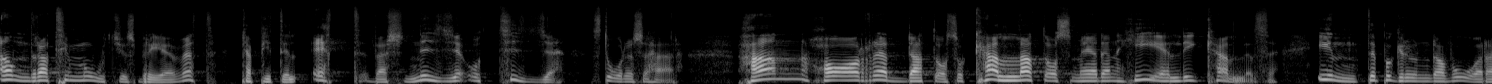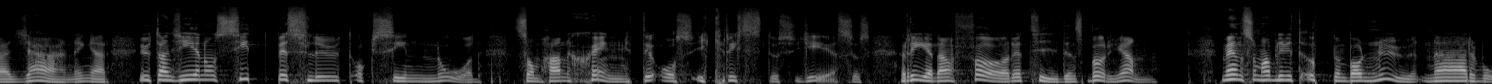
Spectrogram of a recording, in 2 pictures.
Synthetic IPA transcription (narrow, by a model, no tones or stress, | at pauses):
and̪ɾat̪ʰɪmuːt̪ʰɪɵsbɾeːvət̪ | kʰapʰɪt̪ːəlɛt̪væʂniːəʔɔt̪ʰiːə̰ | st̪oːɖɛsɔɦæ̰ːɾ | hanhaɾɛd̪ːat̪ɔsɔkʰːalːat̪ɔsmeːd̪ɛnheːlɪɡ̚kʰa̰lːə̰lsə̰ | ɪnt̪əpʰɔɡɾɵnd̪avːoːɾajæːɳɪŋaɾʉ̟ːt̪anjeːnɔmsɪt̪bɛslʉ̟ːt̪ʰɔksɪnːoːd̪sɔmhanɧɛŋt̪əʔɔsɪkʰɾɪst̪ɵsjḛːsɵsɾeːd̪anfœːɾət̪ʰiːd̪ənsbœɾjan | mɛnsɔmhaɾbliːvɪt̪ɵpːənbɑːʈnʉ̟ːnæɾv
